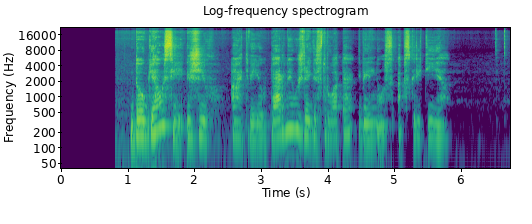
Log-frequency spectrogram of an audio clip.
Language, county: Lithuanian, Klaipėda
